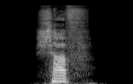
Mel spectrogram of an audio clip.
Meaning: 1. wooden container, tub, barrel 2. cupboard, cabinet
- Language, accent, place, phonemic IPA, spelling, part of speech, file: German, Germany, Berlin, /ʃaf/, Schaff, noun, De-Schaff.ogg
